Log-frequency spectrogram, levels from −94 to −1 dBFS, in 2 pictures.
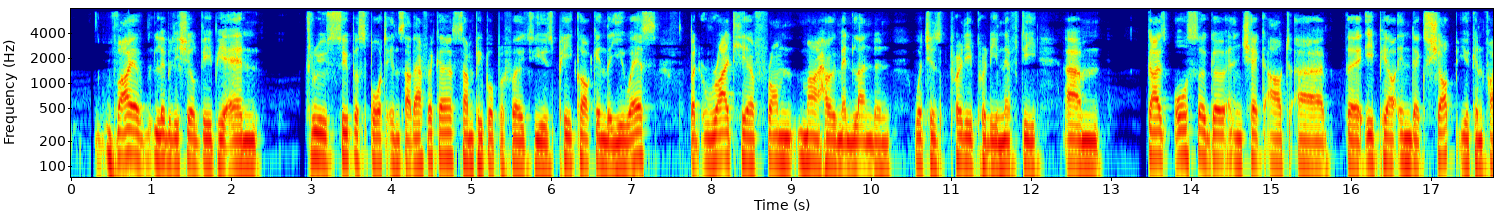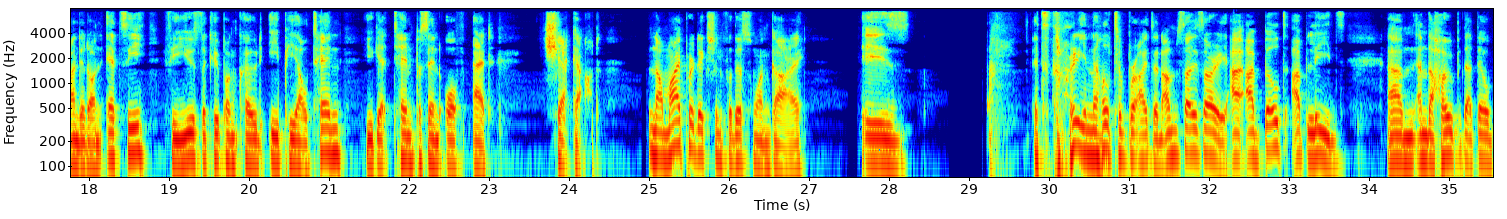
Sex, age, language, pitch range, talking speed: male, 30-49, English, 105-125 Hz, 150 wpm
